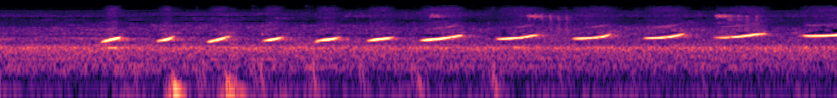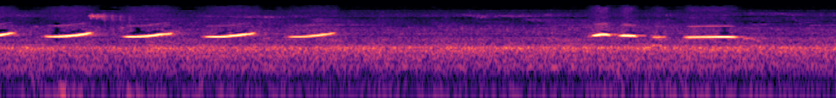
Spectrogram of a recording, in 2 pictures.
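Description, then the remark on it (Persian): A person whistles a bird-like song in a rapid run of about seventeen short rising chirps, then pauses and adds a few more, imitating a nightingale, with a low steady hum behind. “وای چه صدایی شروع کرد به سوت بلبلی”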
